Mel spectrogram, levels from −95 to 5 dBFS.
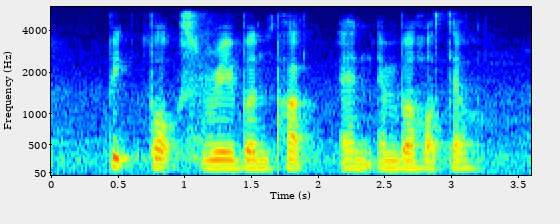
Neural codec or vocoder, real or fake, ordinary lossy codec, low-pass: none; real; none; 5.4 kHz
